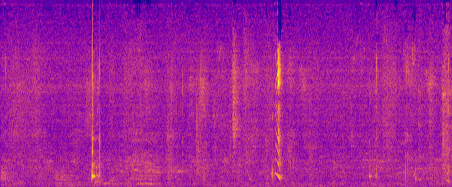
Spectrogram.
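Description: Three sharp, brief gulping clicks a few seconds apart over quiet room noise, fitting hiccups.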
